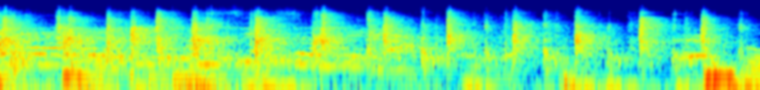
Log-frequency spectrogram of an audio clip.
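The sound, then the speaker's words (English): Audience clapping for a comedian at an open mic comedy night: many quick, dense claps in a steady run throughout, with faint voices mixed in. “Thank you for clapping.”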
